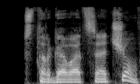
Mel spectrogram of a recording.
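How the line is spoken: Snorted. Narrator (Russian): фыркнула Дебора

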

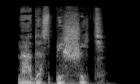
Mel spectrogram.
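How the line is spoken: Whisper. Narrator (Russian): прошептал он

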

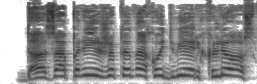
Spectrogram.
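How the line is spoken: Yelling. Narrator (Russian): заорал Клинт

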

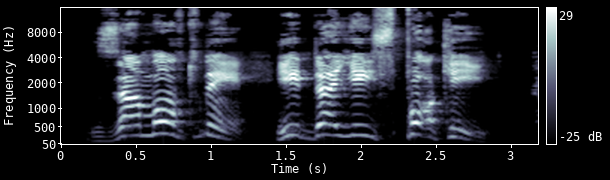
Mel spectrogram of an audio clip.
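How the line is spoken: Shout. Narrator (Ukrainian): крикнув Пікс

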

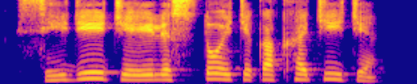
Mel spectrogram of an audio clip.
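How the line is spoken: Mentor growling. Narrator (Russian): зарычал один из наставников

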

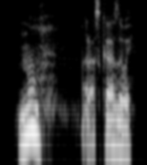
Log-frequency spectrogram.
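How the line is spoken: Sighing. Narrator (Russian): вздохнул ёжики

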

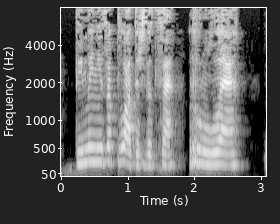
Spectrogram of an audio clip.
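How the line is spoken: Shrieking. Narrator (Ukrainian): заверещав той

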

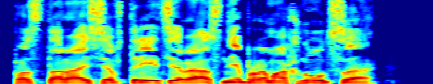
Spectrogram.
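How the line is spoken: Bewildered shout after someone. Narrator (Russian): крикнул ему вдогонку Тан, сам не понимавший, что происходит

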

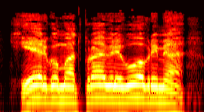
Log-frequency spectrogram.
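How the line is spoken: Loud announcement. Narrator (Russian): громко сообщил я

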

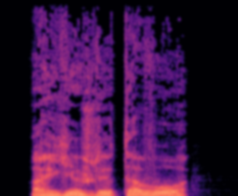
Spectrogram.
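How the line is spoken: Timid question. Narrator (Russian): робко спросил Тритон

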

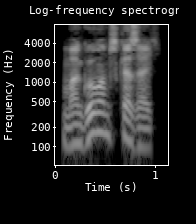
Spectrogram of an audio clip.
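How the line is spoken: Calm. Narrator (Russian): спокойно произнесла Барбара

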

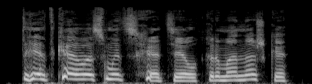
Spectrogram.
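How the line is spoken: Thin laugh. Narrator (Russian): Тоненько рассмеялся Николаев

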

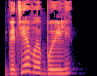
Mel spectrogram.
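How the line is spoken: Plain question. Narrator (Russian): спросил он

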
